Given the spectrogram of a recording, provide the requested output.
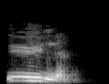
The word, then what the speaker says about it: une: Y no tengo que pronunciar la E final, porque en francés la E final no se pronuncia. ¿Ya? Entonces diré une.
